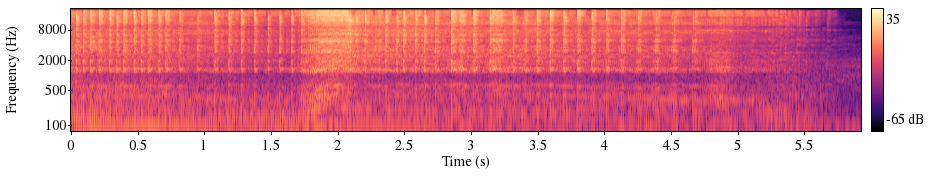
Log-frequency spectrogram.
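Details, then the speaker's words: Aermacchi Z90 single-cylinder, compression about 40 psi: thumps unevenly, revs up twice, then sags and dies once the choke is taken off; stalls when choke removed, owner suspects it is flooding itself, head gasket to be replaced. "started right up and then died out once i took the choke off and uh who could have started again so i i think it's flooding itself"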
